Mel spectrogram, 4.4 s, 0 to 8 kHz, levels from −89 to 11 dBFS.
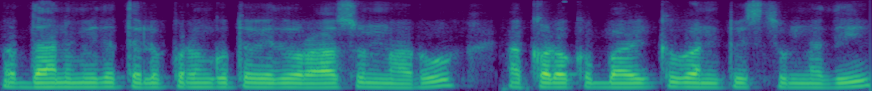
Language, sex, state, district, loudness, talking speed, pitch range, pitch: Telugu, male, Telangana, Hyderabad, -20 LUFS, 135 wpm, 140-145 Hz, 145 Hz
